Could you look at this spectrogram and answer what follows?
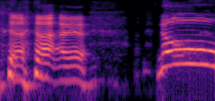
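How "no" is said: dramatic cry. Acted. Reading villain's cry from comic.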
